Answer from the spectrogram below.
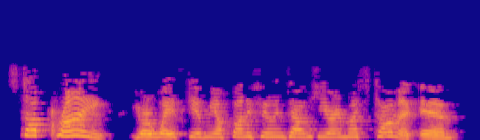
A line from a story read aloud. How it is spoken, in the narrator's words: After sneezing, Fire Eater cried to Pinocchio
